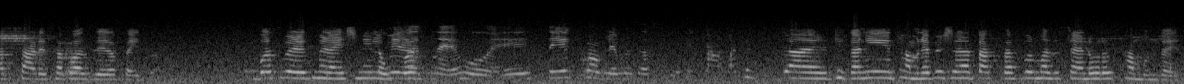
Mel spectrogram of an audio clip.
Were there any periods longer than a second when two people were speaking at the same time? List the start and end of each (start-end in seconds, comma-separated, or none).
none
